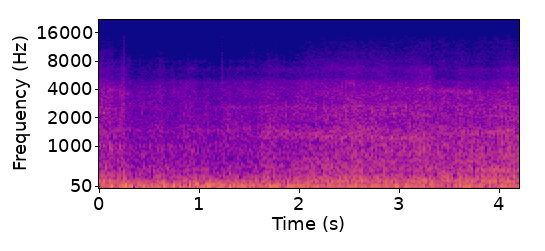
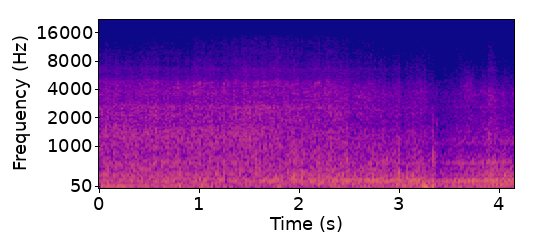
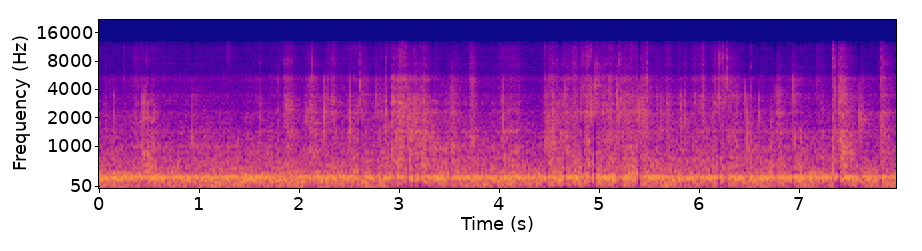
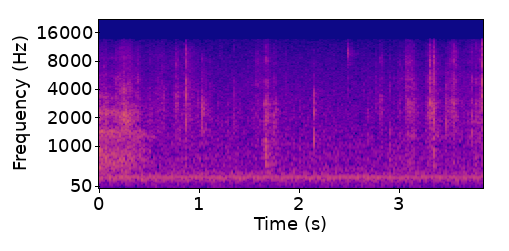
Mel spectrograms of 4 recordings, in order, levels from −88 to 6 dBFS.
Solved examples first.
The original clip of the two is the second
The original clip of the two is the second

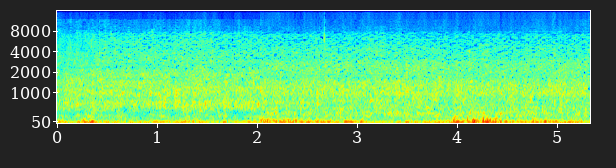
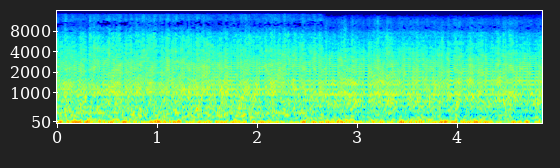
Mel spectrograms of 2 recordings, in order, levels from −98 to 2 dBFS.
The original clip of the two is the first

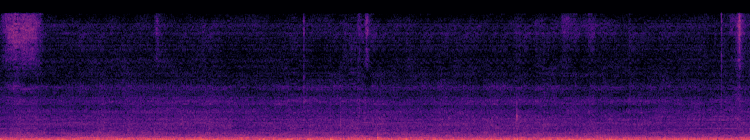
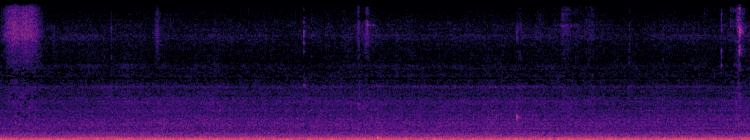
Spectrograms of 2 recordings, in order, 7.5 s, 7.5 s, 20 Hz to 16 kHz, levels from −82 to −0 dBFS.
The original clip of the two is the second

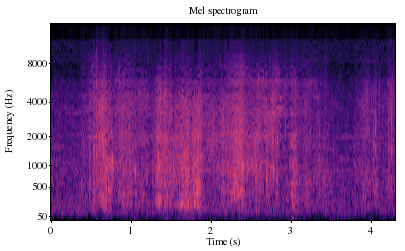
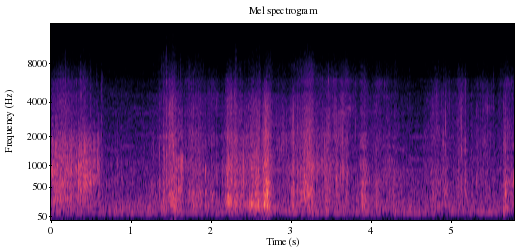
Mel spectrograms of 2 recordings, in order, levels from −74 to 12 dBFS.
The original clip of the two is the first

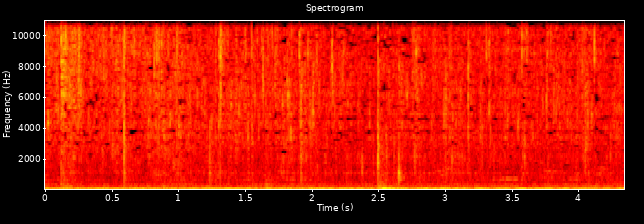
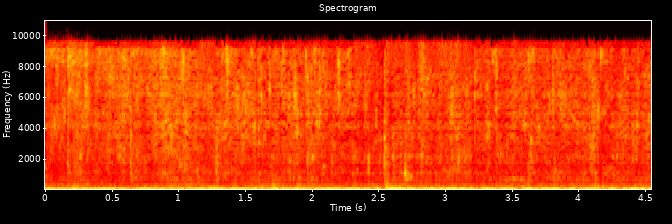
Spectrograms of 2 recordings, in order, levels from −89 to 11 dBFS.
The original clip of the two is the first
